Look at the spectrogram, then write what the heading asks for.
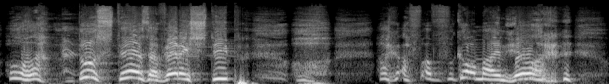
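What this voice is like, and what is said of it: Breathless, wheezing character voice. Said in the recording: “asthmatic Bond ... Just an out of breath man.”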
